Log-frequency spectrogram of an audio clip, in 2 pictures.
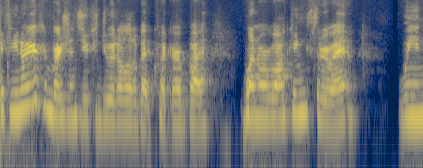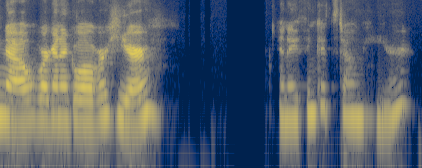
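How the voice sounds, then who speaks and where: A somewhat breathy woman with a fairly high pitch and ordinary pitch variation. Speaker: nursing student tutor. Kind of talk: tutorial.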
